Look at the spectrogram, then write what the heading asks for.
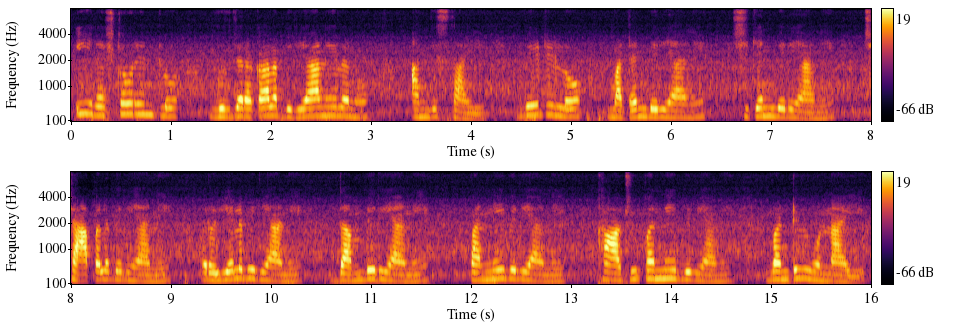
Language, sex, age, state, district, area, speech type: Telugu, female, 30-45, Andhra Pradesh, Eluru, rural, spontaneous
